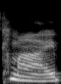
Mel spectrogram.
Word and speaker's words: Khmer: Yes, it's pronounced Khmer, but it's also can be identified as Cambodian.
